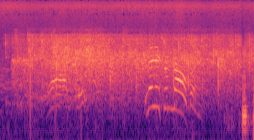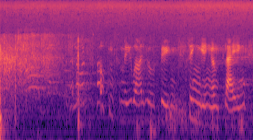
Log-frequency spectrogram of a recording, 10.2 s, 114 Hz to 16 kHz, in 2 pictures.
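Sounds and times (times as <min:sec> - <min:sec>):
audience applauding: 0:00.0 - 0:06.4
speech: 0:03.0 - 0:04.2, 0:07.8 - 0:10.1.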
